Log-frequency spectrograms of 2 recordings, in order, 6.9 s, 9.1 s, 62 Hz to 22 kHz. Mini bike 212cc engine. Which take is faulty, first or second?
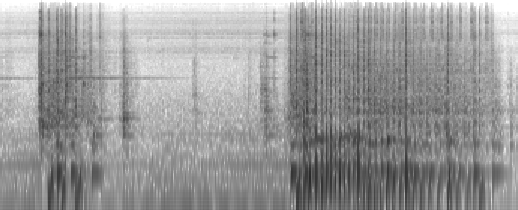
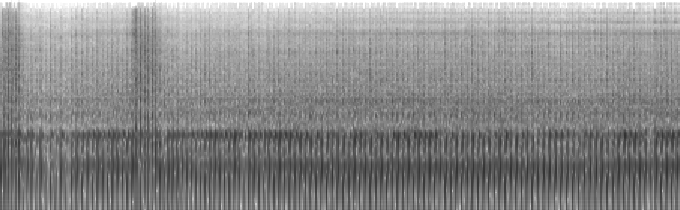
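first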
